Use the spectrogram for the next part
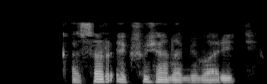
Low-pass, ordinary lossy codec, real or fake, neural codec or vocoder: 7.2 kHz; MP3, 32 kbps; real; none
